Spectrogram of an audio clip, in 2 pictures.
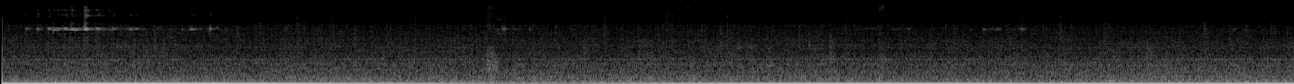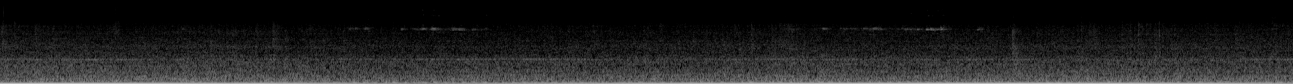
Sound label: Dolphins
